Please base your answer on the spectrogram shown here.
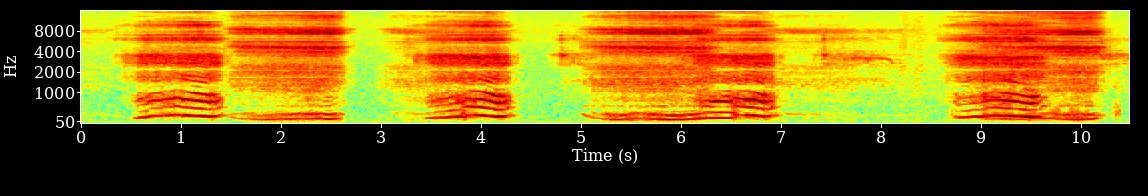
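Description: Loud, rhythmic rattling snores with each breath in and a grumbling breath out, about four cycles in ten seconds: heavy snoring.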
